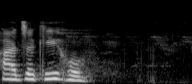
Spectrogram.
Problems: continuous background conversations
